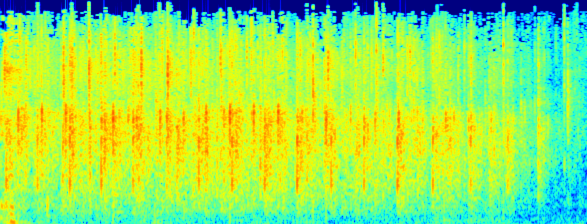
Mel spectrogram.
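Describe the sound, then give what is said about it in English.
An audience applauds to welcome a speaker with a sustained burst of dense clapping that holds steady and then fades away toward the end. “Welcome. Give him a hand.”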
